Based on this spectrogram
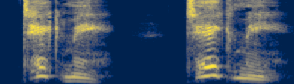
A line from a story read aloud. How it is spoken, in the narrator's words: she whispered hoarsely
